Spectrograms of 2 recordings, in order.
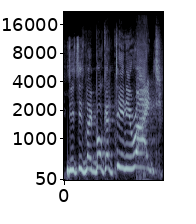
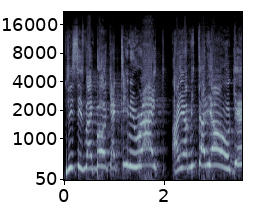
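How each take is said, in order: First: A light mock Italian-American accent; mild fake Italian accent; imitating Italian chef. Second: High, shouted mock Italian-American accent; mock Italian chef. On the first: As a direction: parrot the chef's line, a little higher. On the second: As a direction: ham up the chef's boast. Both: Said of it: "J'ai perdu mon accent italien".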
